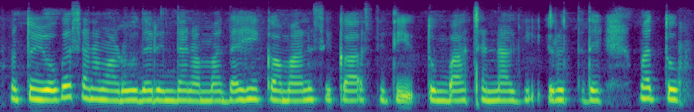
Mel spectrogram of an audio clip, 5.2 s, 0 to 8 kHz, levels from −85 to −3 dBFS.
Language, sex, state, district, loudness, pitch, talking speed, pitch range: Kannada, female, Karnataka, Bijapur, -17 LUFS, 225 Hz, 115 wpm, 220-235 Hz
